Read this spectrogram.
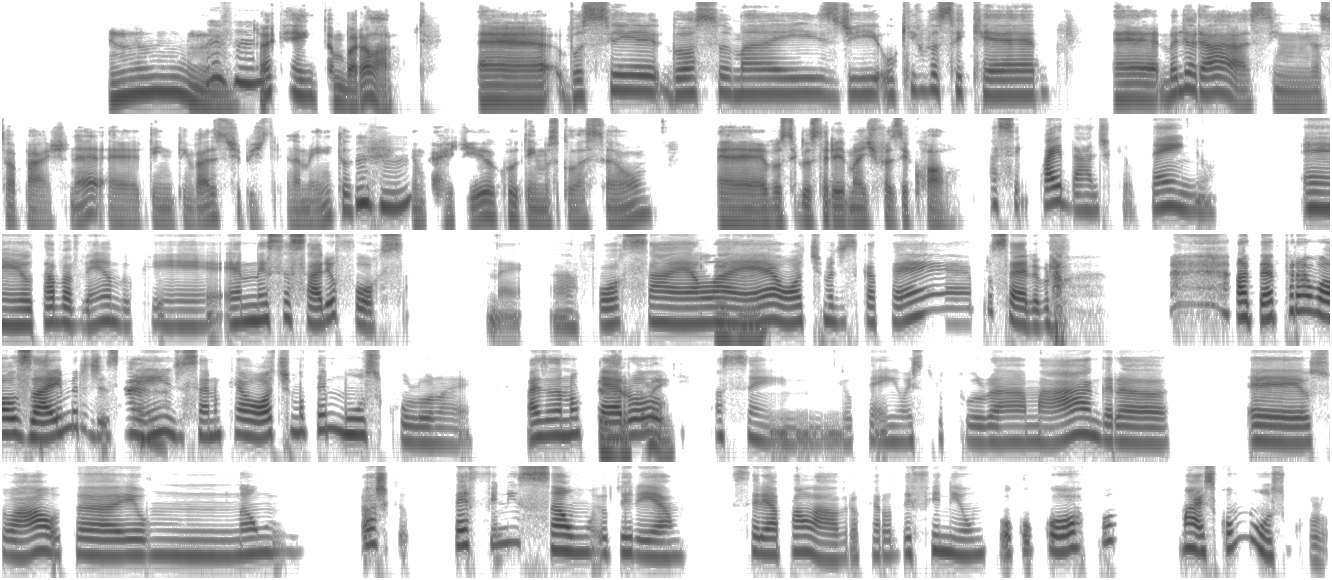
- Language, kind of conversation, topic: Portuguese, advice, Como posso variar minha rotina de treino quando estou entediado(a) com ela?
- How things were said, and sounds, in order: chuckle; giggle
